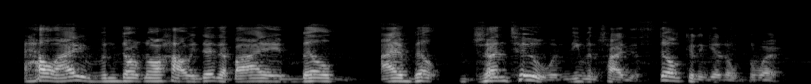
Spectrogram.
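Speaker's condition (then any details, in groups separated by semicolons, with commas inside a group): Cerebral palsy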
